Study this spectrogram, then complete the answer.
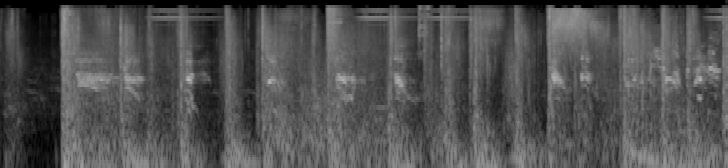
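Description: Heavy punches and kicks land in quick succession in a brawl.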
